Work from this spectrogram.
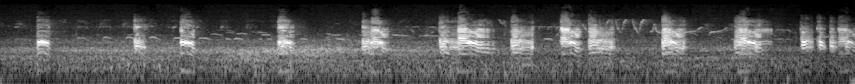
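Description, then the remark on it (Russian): A greylag goose gives a rapid series of loud, nasal honking calls, about fifteen in quick irregular succession, heard clearly against a quiet background. “Да, то это очень сложно отличить вот то, как это делает серый гусь, вот послушайте.”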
